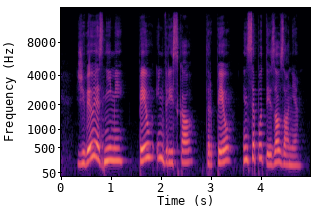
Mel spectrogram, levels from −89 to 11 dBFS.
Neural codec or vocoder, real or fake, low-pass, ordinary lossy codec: none; real; 14.4 kHz; none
